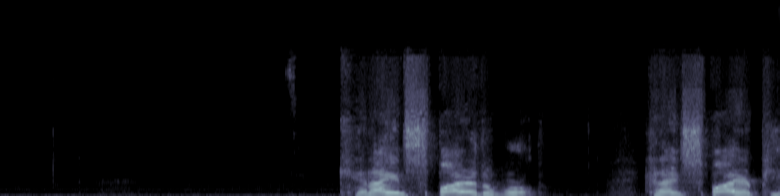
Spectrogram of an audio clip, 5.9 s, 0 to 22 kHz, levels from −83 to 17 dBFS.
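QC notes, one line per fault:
2.71–5.85 s, adaptive stream at a lower bitrate: abrupt rise in codec artefacts with no gap, fitting an Opus switch from 64 to 16 kbit/s, unlike a dropout.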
